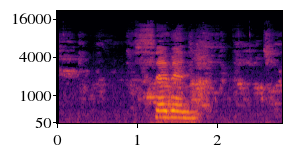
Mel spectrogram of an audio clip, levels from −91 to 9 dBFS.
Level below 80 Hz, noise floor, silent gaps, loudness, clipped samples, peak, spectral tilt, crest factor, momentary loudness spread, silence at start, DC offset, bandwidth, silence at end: -46 dBFS; -48 dBFS; none; -19 LUFS; under 0.1%; -4 dBFS; -3.5 dB/octave; 20 dB; 21 LU; 0.05 s; under 0.1%; 14 kHz; 0 s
